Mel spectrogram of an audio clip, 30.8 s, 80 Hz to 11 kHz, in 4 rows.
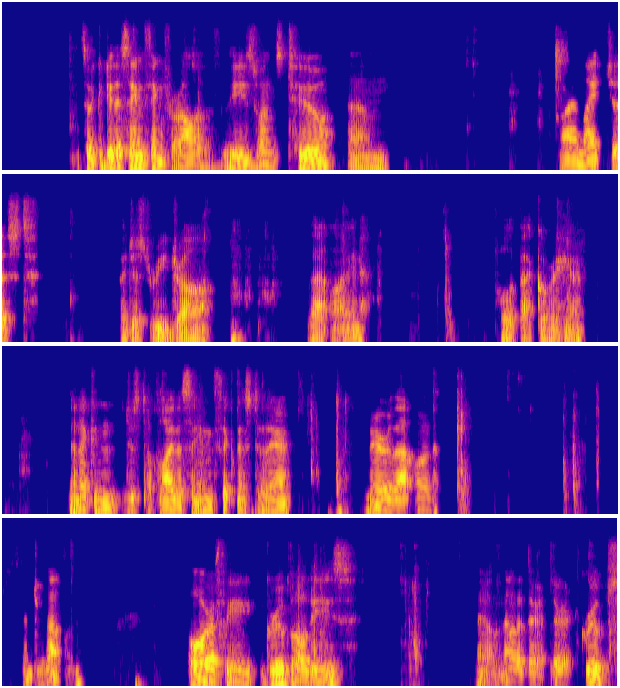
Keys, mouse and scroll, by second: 6.2 scroll up 1, 8.5 click, 10.5 scroll down 1, 11.9 click, 12.1 scroll down 1, 13.3 ctrl+click, 15.0-15.5 scroll down 1, 15.5 scroll up 1, 17.3 click, 19.5 m, 20.4 click, 21.7 right click, 22.5 ctrl+g, 23.1 c, 23.8 click, 26.9 ctrl+g, 27.6 click, 28.2 ctrl+g, 29.2 click, 30.7 ctrl+z.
